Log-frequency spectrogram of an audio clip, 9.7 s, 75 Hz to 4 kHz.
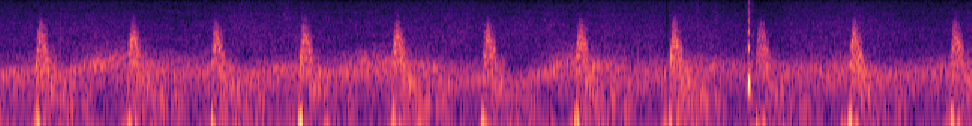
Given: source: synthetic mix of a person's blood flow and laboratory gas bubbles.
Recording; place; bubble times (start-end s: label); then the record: Doppler ultrasound of blood flow; subclavian vein
7.46-7.54 s: bubbles
From the record:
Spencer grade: 1 (occasional bubble signal discernible with the cardiac motion signal, with majority of cardiac periods free of bubbles); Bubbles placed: anywhere in the cardiac cycle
